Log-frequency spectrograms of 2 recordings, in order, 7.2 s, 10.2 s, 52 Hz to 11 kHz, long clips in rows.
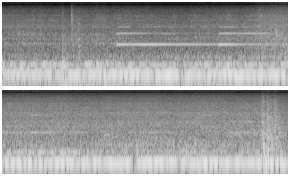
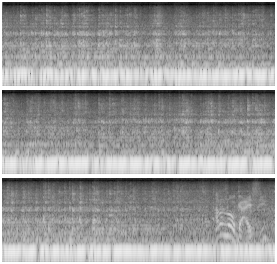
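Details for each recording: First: Here we go. [Applause] Look at that. Right to idle. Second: 1992 Ford Mustang Foxbody V8, mostly stock apart from intake, reportedly 1.7 rockers, with a suspected exhaust leak: deep loud idle with a slightly uneven, lumpy, choppy pulse; unclear whether it has an aftermarket cam.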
